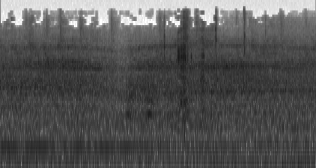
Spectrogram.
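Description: Fire engine idling in the street below, a steady low engine hum with no siren.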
